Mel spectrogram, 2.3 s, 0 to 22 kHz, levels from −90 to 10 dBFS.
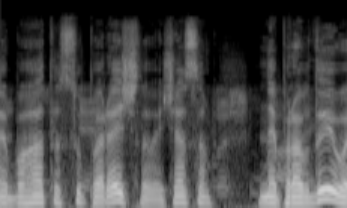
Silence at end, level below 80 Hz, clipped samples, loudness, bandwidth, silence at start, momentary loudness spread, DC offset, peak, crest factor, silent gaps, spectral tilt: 0 s; -48 dBFS; under 0.1%; -20 LUFS; 15 kHz; 0 s; 10 LU; under 0.1%; -4 dBFS; 14 dB; none; -6.5 dB/octave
